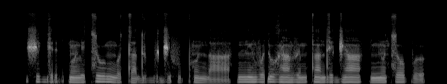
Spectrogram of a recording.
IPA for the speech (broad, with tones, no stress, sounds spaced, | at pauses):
ʃ i˦ ɡ e˨ r k͡p ũ˨ l i˨ t͡s uː˦ ŋ o˨ t a˨ d u˨ b ʊ˨ d͡ʒ i˨ f u˨ pʰ ũ˨ n aː˨ | n ĩ˦ v ʊ˦ ɗ u˦ ɣ ã˦ v e˦ m t ã˦ d e˦ d͡ʒ ã˦ | ɲ ũ˨ t͡s oː˦ p ʊ˨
